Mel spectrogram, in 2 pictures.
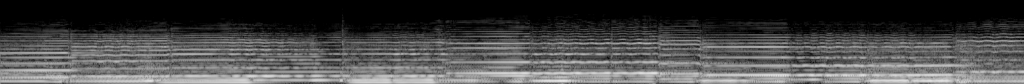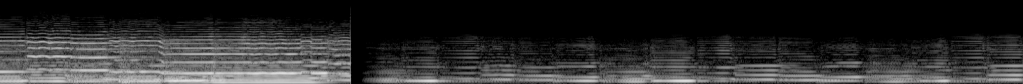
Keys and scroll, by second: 0.0 ctrl+t, 1.6 Return, 2.9 a, 4.5 ctrl+z, 5.5 shift+Left, 6.9 Return, 10.1 ctrl+z, 10.6 a, 11.7 Left, 13.2 F9, 14.4 Right, 14.8 Left, 15.6 Return, 16.0 v, 16.8 a, 18.2 shift+Right, 19.5 shift+Left, 20.3 Right.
